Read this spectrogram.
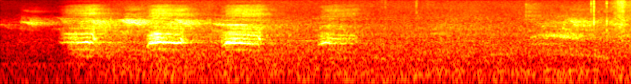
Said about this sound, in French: Le matin de notre rencontre, la ville était calme et on pouvait entendre les oiseaux chanter.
